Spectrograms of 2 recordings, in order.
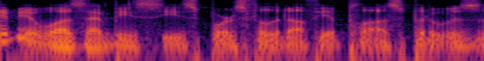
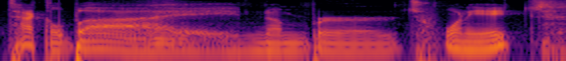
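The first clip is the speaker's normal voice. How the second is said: slow, drawn-out PA announcer voice; 4 semitones lower, much slower than usual. Retold or imitated. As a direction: stretch it like a stadium announcer. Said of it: "He used his announcer voice".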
